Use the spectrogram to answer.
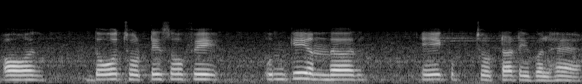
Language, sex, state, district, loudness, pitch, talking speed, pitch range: Hindi, female, Punjab, Fazilka, -17 LUFS, 220 Hz, 105 wpm, 215-235 Hz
